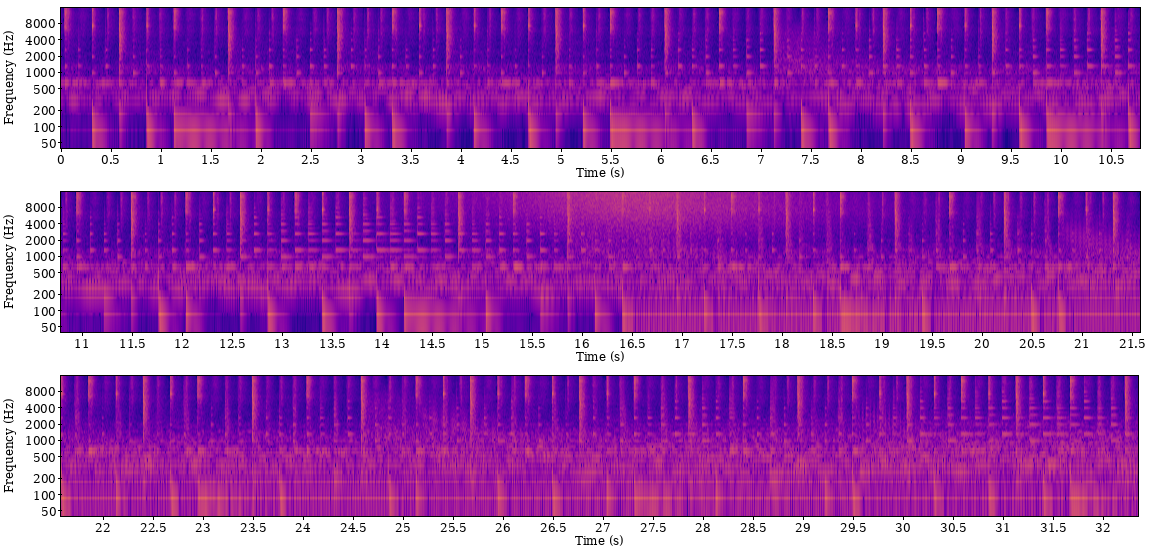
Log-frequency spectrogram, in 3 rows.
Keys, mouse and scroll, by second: 1.0 click, 1.2 Tab, 1.5-3.5 middle drag, 3.5 Tab, 3.7-4.3 scroll up 2, 4.3 ctrl+r, 5.8 ctrl+r, 7.7 ctrl+r, 8.5 Tab, 8.6 click, 8.9-9.3 middle drag, 9.3 scroll down 1, 9.5-10.0 middle drag, 10.0 scroll down 1, 10.2-10.6 middle drag, 10.6 click, 11.2-12.4 drag, 12.8-14.3 middle drag, 14.5 scroll down 1, 14.6 Tab, 14.8 click, 16.0 g, 18.9 click, 19.1 click, 19.3 click, 20.2 g, 22.3-23.5 middle drag, 23.5 Tab, 23.6 click, 23.8 click, 24.7 click, 25.1 click, 25.3 click, 25.6-26.6 middle drag, 26.6 click, 28.4 click, 28.9 click, 29.3 click.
